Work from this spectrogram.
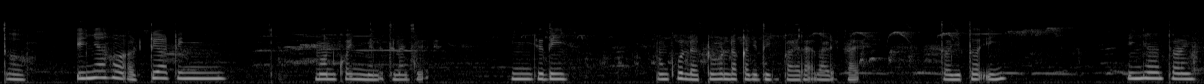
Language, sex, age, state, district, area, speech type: Santali, female, 18-30, West Bengal, Dakshin Dinajpur, rural, spontaneous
